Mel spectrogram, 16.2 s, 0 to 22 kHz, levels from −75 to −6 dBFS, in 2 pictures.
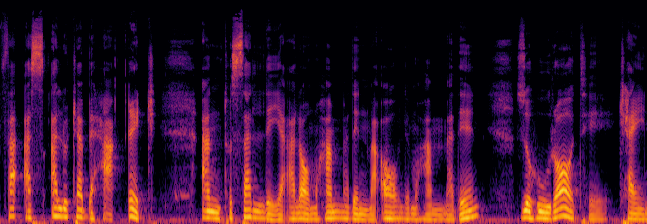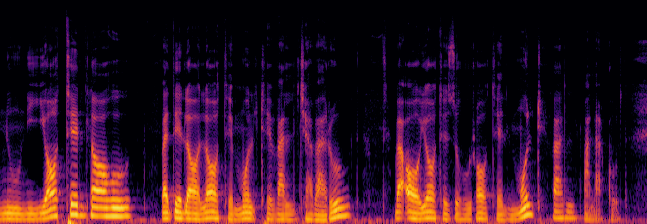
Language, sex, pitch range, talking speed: Persian, male, 90-120 Hz, 75 wpm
